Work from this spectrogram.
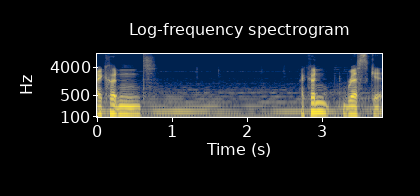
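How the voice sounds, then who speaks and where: Over music in the background, a man speaks fairly slowly in a relaxed tone. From Canada. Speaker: voice actor. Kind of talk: casual gameplay commentary.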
